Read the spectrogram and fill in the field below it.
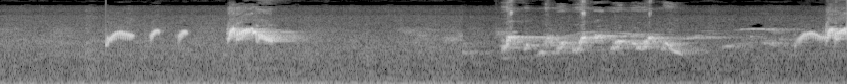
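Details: Red-whiskered bulbul song for training young birds in fighting song: three quick rising whistled notes, a loud chirp, then a rapid run of warbled, chattering notes ending in another bright call.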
